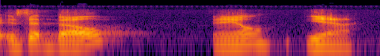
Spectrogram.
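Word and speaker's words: Baal: Is that Bell? Bale? Yeah. Bale? Yeah. Bale. Like B-A-L. It's pronounced Ball.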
